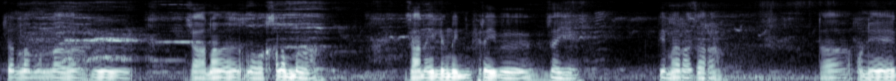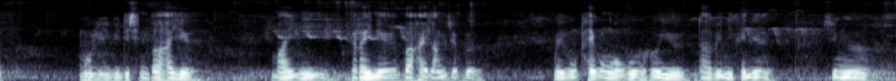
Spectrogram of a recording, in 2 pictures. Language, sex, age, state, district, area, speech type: Bodo, male, 45-60, Assam, Udalguri, rural, spontaneous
